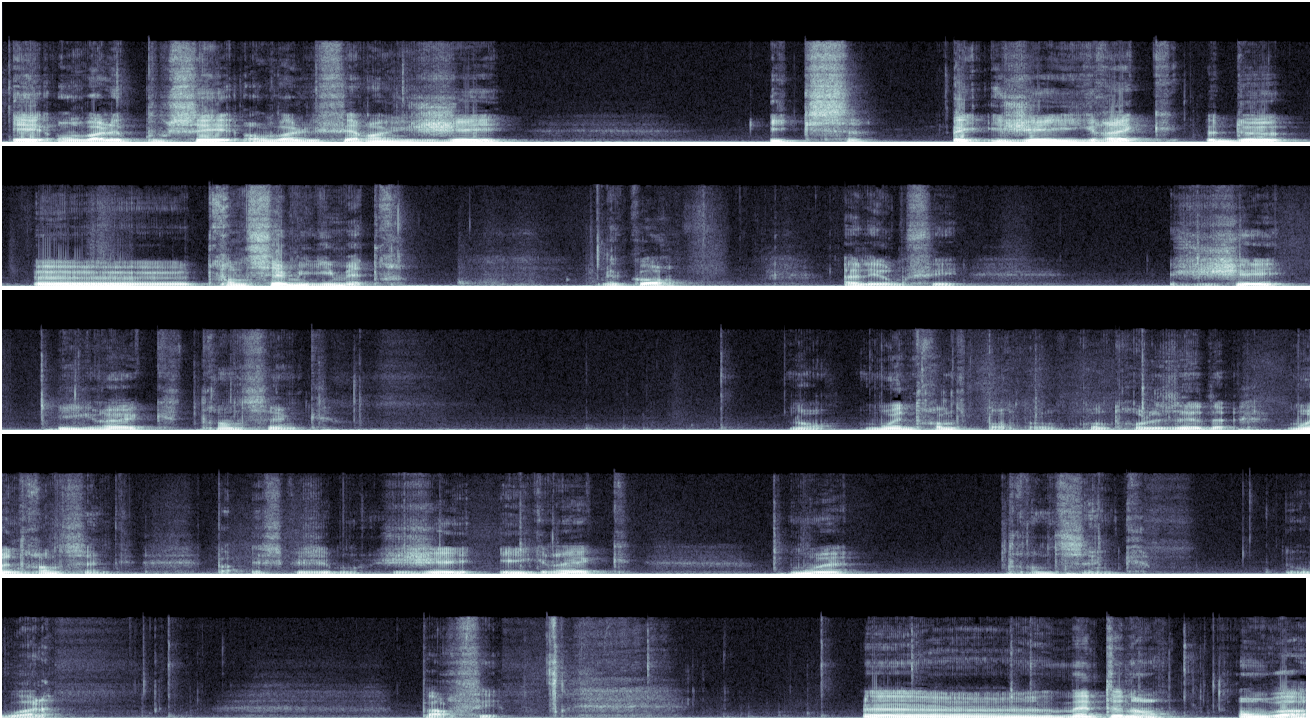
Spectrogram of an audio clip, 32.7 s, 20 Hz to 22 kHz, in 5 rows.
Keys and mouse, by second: 0.1-0.6 shift+middle drag, 1.6 shift+middle click, 12.6 g, 16.7 click, 18.8 ctrl+z, 21.7 g, 27.1-29.4 middle drag, 29.8 click, 30.4 middle click, 31.4-32.1 shift+middle drag.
